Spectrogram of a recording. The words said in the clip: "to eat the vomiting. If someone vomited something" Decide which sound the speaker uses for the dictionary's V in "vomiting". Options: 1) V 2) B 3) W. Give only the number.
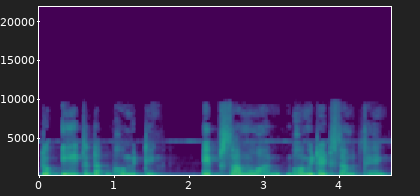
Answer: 2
